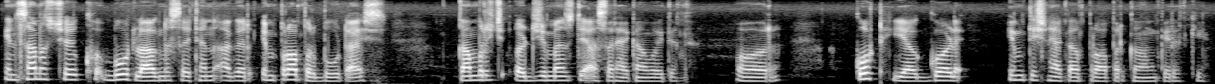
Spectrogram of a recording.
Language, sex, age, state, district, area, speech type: Kashmiri, male, 45-60, Jammu and Kashmir, Baramulla, rural, spontaneous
